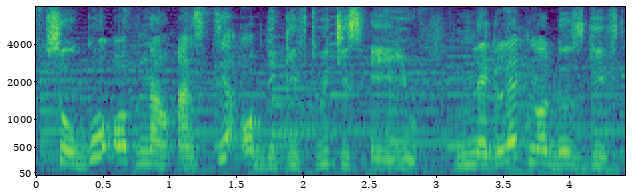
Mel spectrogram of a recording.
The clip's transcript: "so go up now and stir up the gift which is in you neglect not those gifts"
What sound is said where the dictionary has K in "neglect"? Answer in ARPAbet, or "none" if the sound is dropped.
K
